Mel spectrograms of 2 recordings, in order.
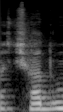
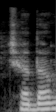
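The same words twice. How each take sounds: First: Said in the usual way. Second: छदम with a vowel before m, chha-dam; wrong pronunciation. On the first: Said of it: "होता है". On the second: Shown as a demonstration. Teacher rejecting a word, छदम said chha-dam. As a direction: split the d and m in छदम. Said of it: "नहीं होता".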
